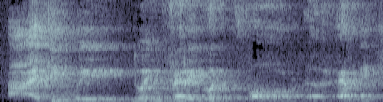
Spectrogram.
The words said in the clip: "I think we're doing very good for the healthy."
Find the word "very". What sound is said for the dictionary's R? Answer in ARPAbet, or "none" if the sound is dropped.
R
